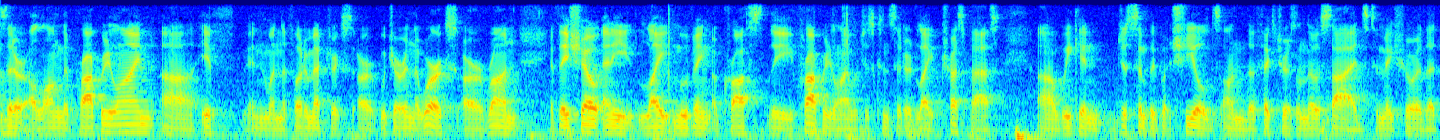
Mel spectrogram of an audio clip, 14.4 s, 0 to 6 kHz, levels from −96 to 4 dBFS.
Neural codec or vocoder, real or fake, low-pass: none; real; 5.4 kHz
